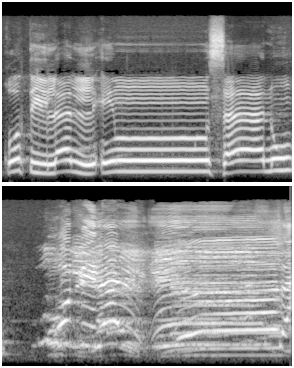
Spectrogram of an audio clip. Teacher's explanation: قاف حرف مستعلیہ میں سے موٹے حروف میں سے موٹا کر کے ادا کریں گے, تا کو باریک رکھ دیں گے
